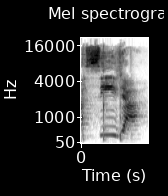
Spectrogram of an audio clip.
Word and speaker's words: silla: then you also have the double else which basically makes a y sound for example for example la silla and if you notice my pronunciation i kind of add a j sound but that's only because i learned a lot of spanish in latin america in um like central america and they tend to use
